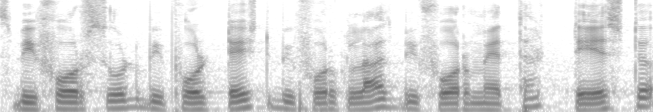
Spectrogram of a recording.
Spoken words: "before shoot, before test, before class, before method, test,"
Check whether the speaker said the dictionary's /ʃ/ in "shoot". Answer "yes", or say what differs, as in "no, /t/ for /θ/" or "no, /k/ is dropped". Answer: no, /s/ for /ʃ/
